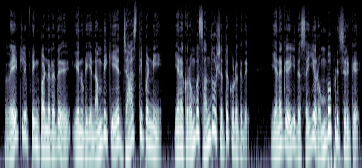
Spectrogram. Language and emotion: Tamil, happy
